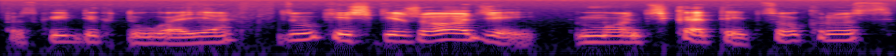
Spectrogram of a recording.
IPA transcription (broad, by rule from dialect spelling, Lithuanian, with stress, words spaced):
pɐˈskʊɪ dʲɪkˈtuɔjɛ ˈd͡zuːkʲɪʃʲkʲɪ ˈʒoːd͡ʒʲɛɪ moːnˈt͡ʃkɐ tɐɪ ˈt͡sʊkrʊs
